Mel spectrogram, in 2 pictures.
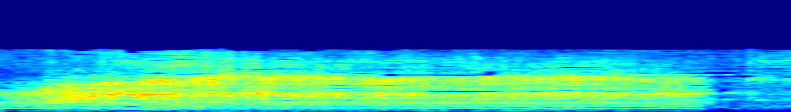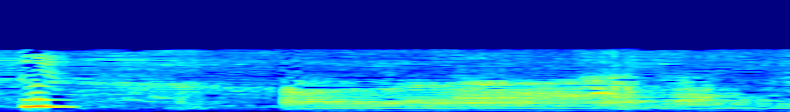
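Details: Rottweiler with attitude, producing a long, deep, moaning growl, a short break with a sharp sound, then a second drawn-out, grumbling growl.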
